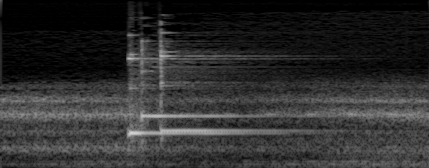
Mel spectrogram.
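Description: A short bright chime rings out.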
